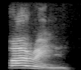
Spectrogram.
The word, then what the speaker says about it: foreign: Sign, design, design, design, foreign, foreign, no, no. The G here is silent. And we can see something here. When we have G and N, the G is silent.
